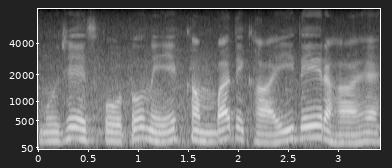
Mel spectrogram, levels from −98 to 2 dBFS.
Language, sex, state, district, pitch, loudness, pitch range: Hindi, male, Madhya Pradesh, Katni, 150 Hz, -18 LUFS, 140-175 Hz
